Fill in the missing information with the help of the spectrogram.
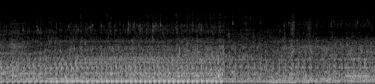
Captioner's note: boat motor hums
